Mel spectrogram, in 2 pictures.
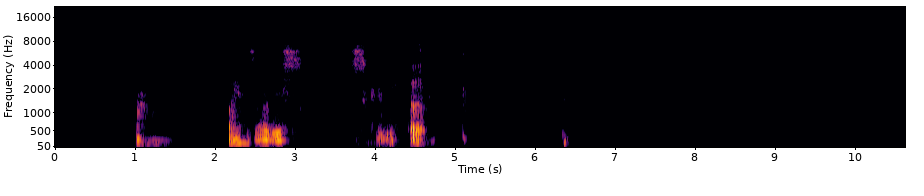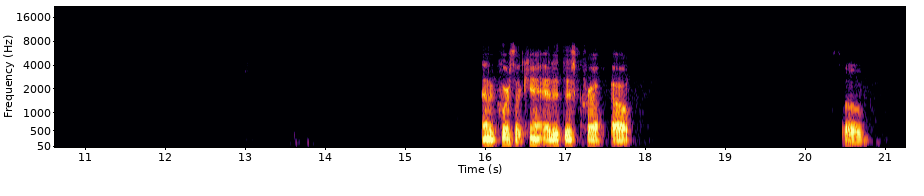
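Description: A man speaks calmly and close to a microphone, in short bursts with long pauses.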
